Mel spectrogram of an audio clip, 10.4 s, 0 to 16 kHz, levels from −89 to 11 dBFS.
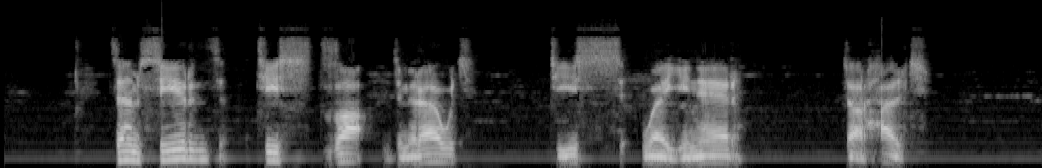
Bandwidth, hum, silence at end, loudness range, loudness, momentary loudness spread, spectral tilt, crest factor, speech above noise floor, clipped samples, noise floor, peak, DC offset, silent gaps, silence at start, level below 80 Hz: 7.8 kHz; none; 1.15 s; 3 LU; -16 LUFS; 17 LU; -5 dB/octave; 20 dB; 48 dB; under 0.1%; -64 dBFS; 0 dBFS; under 0.1%; none; 1.15 s; -58 dBFS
